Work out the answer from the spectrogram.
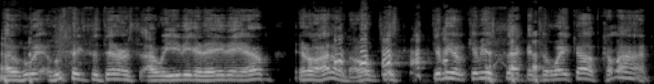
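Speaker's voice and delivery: high, laughing through the words; real laughter breaking into the rant; laughing while talking. Real, not acted. Laughing while telling the story.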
